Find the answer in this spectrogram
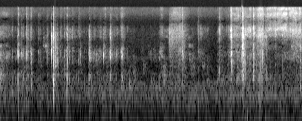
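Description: Faint crinkling and scattered clicks of a paper cheese-powder packet being shaken out and crumpled in the hand, a little louder about five seconds in.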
